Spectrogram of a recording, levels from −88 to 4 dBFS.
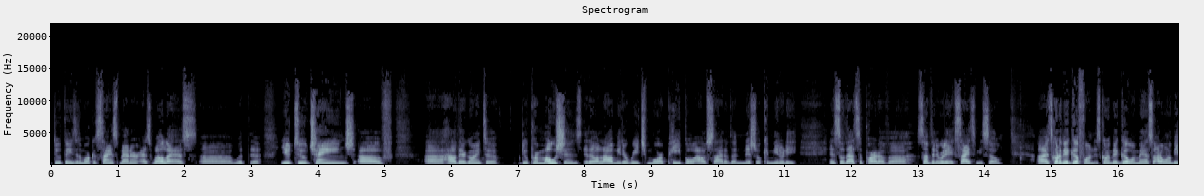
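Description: No faults turn up anywhere in this recording: no dropouts, no glitches, no level or timing problems.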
